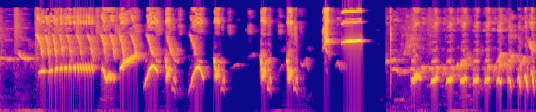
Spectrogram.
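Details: White-rumped shama song meant to provoke singing and fighting: a series of harsh descending squawky notes, a pause, then a fast repeated rising trill.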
